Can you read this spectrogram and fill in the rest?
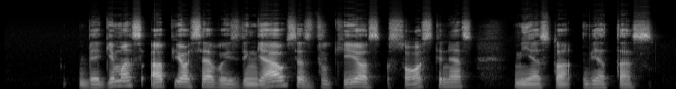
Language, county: Lithuanian, Kaunas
